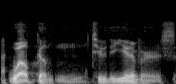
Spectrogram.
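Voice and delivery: very low, deep planetarium narrator voice. A planetarium director demonstrates narrating a book's image captions: planetarium narrator voice. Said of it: "I use my planetarium voice".

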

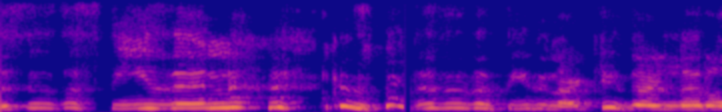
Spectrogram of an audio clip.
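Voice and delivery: high, laughing voice with a pleading tone. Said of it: "letting him know".

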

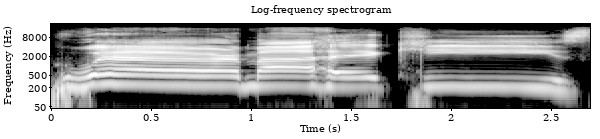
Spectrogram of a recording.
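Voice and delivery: very slow, drifting, lost-sounding ghost voice. Joking about being a forgetful ghost after dying, impression of herself as ghost. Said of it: "That's my impression of me as a ghost".

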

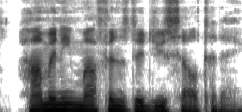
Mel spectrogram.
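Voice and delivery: ordinary delivery

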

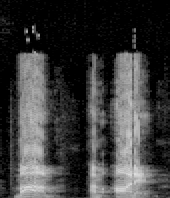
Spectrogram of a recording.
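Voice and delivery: yelling.

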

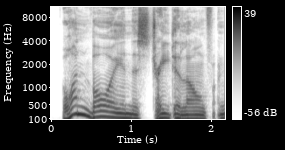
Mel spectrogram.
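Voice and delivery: failed put-on Scottish accent, breaking down. Asked to read a quoted line aloud in a Scottish accent, attempted Scottish accent. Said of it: "You want to try to read it with a Scottish accent?".

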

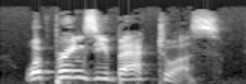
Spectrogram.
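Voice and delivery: usual speaking voice

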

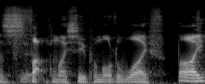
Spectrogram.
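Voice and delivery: ordinary talk

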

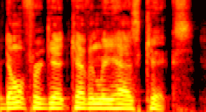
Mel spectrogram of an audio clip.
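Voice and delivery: ordinary talk

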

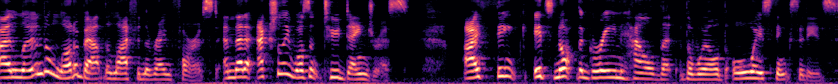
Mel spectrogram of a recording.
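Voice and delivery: ordinary talk

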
